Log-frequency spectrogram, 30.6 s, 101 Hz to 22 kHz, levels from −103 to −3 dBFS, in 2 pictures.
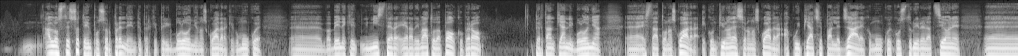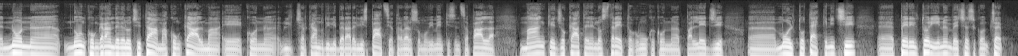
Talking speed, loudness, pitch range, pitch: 165 wpm, -15 LUFS, 100-120 Hz, 110 Hz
